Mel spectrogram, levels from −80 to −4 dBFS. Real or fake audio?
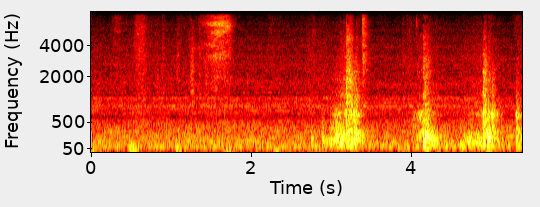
real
